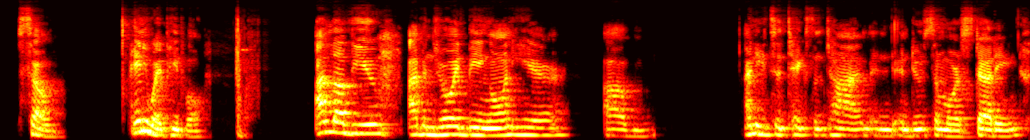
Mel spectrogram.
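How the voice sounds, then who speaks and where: The speech moves at a fairly slow pace with long, frequent pauses. Pitch varies in an ordinary way, and room echo is audible. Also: woman, fairly low pitch for a woman. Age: 40s. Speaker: religious podcast host. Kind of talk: bible teaching monologue.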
